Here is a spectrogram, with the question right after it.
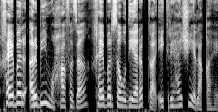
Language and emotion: Urdu, neutral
